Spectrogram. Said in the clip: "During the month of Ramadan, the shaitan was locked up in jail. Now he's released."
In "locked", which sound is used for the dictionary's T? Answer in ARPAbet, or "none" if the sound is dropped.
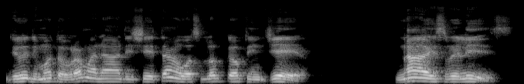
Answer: T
